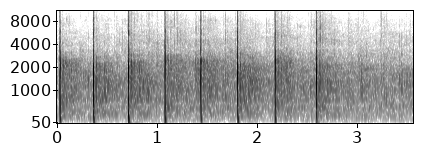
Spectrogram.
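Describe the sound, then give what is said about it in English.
Eight sharp, crisp claps land in a steady, even rhythm, about three per second, then stop. The claps are moderately loud, with no talking. “Yeah, we should clap.”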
